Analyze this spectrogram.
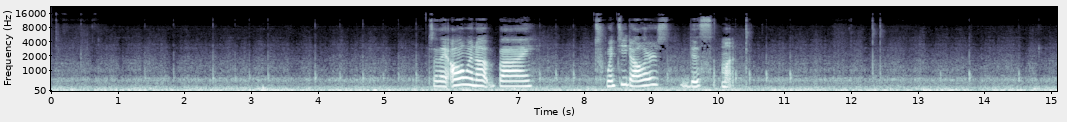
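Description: A stylus taps and scratches lightly on a tablet.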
